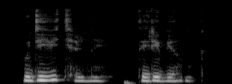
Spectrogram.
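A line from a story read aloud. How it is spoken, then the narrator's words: Whispered. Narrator (Russian): сказала я шепотом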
